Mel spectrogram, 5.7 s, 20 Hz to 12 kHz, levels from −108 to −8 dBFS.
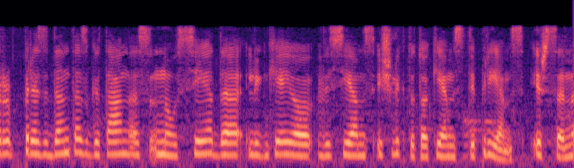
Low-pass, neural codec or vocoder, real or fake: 7.2 kHz; none; real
